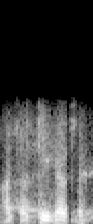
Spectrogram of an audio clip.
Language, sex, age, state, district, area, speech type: Bengali, male, 18-30, West Bengal, Bankura, urban, conversation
